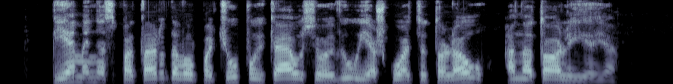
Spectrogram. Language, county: Lithuanian, Klaipėda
